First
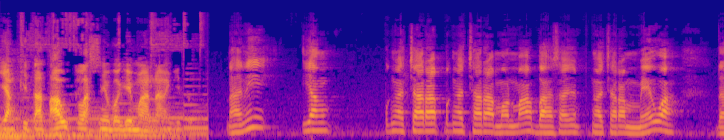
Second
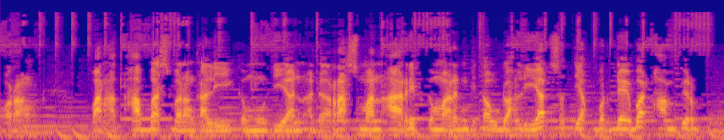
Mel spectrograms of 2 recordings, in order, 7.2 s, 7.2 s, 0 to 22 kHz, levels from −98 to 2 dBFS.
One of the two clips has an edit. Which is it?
first; 1 cut; at 2.1 s

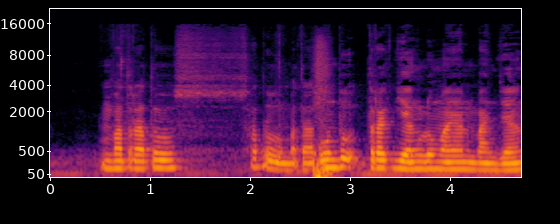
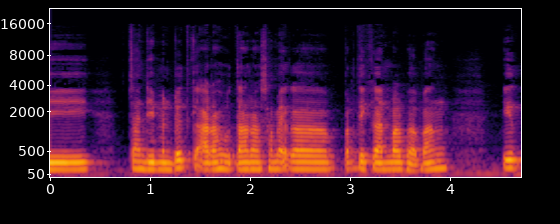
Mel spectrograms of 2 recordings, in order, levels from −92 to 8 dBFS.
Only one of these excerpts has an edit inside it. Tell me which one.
first; 1 cut; at 2.7 s

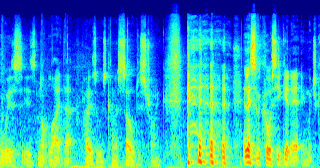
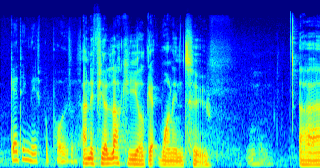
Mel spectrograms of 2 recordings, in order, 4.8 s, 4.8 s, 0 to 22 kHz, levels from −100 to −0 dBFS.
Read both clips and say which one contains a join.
second; 1 cut; at 1.1 s

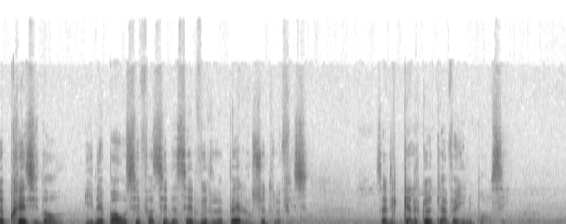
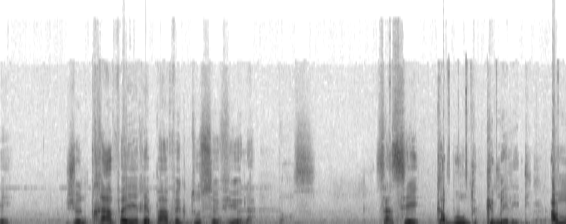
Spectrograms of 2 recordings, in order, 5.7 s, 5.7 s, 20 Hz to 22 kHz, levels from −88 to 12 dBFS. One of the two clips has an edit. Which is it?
second; 1 cut; at 2.8 s

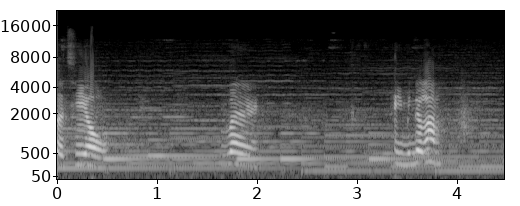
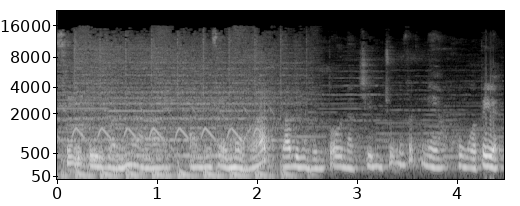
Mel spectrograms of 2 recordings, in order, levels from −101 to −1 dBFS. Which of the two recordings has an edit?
second; 1 cut; at 2.2 s

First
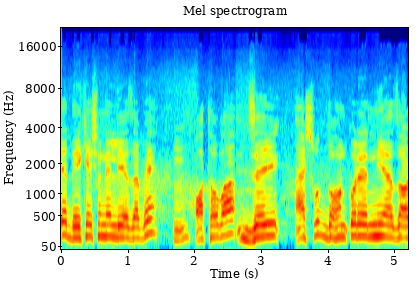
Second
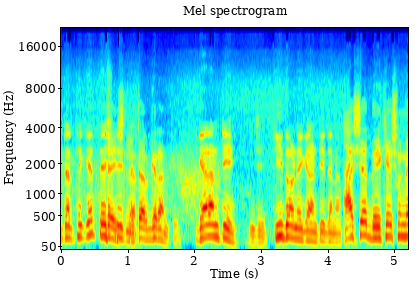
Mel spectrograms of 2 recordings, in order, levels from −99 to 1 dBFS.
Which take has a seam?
first; 1 cut; at 2.7 s

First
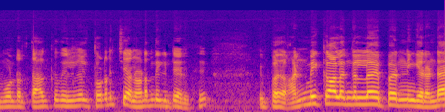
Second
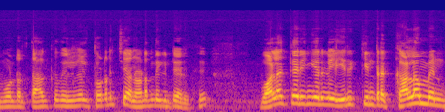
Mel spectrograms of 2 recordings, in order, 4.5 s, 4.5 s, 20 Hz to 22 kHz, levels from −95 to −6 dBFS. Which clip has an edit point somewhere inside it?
second; 1 cut; at 2.4 s

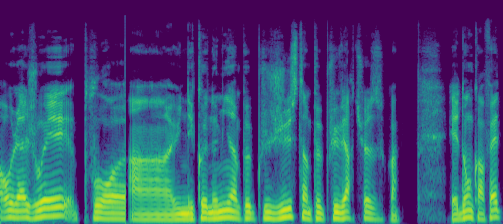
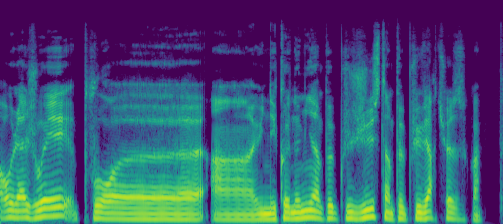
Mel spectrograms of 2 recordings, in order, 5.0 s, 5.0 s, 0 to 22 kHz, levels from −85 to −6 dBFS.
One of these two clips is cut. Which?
first; 1 cut; at 1.2 s

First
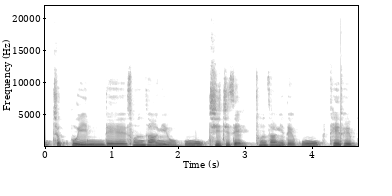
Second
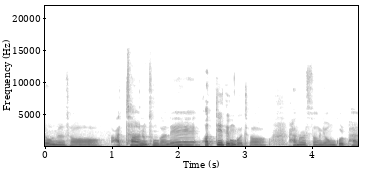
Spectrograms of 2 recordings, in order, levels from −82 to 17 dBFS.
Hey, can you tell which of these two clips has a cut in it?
second; 2 cuts; at 1.6 s, 3.6 s

